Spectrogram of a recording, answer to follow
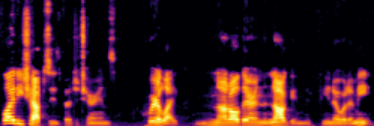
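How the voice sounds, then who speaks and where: A woman's voice: fairly low pitch, animated, a little fast, bright, forceful tone, smooth, dry recording, rough recording. A young woman playing a folksy, opinionated country police officer in a radio play, with a rustic, knowing, matter-of-fact manner. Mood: knowing, suspicious. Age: young adult.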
